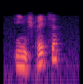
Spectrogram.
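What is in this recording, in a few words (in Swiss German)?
"inspritze", Alsatian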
